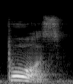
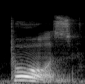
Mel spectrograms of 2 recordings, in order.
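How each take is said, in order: No difference in how they are said.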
